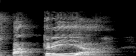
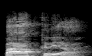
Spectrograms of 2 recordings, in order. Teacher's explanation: Nós temos uma palavra pátria. E aí nós percebemos que o A ele tem uma presença maior do que o I. O I ele fica como um som mais em segundo plano, por assim dizer. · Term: ditongo crescente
